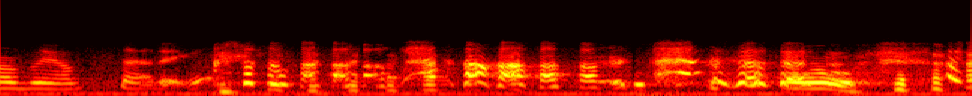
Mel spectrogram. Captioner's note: both laughing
